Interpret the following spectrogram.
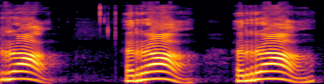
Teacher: आप रा को बोल के देखें, आपको एक झटका लगता हुआ महसूस होगा और आप देखें कि आपकी जीभ कहाँ कहाँ टकरा रही है।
